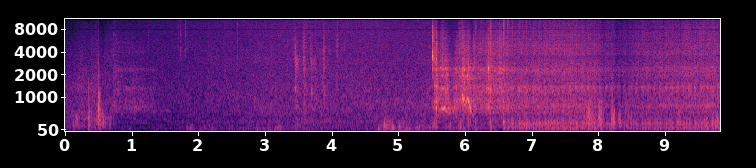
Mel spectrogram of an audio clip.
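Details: 1979 Harley-Davidson FLH Electra Glide, about 20,000 miles, after top-end rebuild with new heads, valves and piston rings to fix smoking, low power and a clack on deceleration: uneven loping V-twin beat pulling away smoothly, no overrun clacking; healthy.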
